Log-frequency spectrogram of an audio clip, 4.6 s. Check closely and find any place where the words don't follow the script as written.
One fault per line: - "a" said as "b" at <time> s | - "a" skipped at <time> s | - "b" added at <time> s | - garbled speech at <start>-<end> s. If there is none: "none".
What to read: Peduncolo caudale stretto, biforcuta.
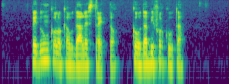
- "coda" added at 2.6 s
